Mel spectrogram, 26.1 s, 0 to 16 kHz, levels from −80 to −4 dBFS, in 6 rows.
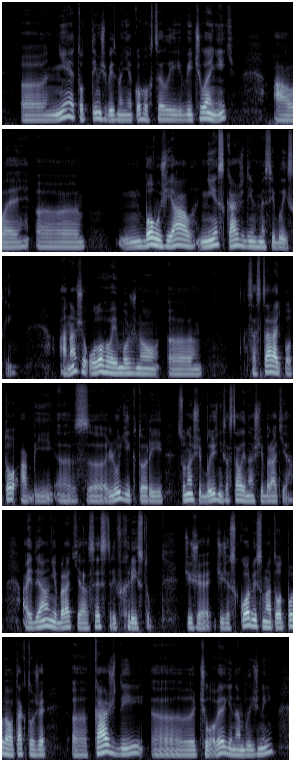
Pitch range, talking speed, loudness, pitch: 110-130 Hz, 150 wpm, -33 LUFS, 115 Hz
